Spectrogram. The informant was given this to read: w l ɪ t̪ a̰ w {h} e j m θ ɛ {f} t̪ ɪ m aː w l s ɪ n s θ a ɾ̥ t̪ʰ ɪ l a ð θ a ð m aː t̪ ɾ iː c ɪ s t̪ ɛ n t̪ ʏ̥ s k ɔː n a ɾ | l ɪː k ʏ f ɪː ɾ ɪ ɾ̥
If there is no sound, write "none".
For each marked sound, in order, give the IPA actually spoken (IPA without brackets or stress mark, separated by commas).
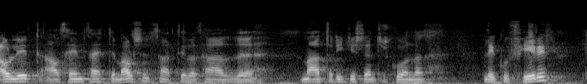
θ, h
